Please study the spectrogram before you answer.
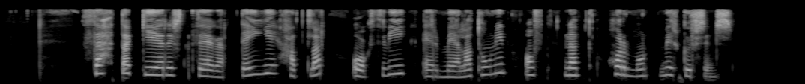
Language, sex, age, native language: Icelandic, female, 20-29, Icelandic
